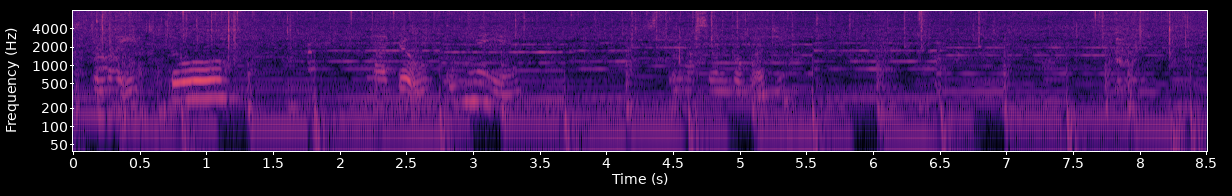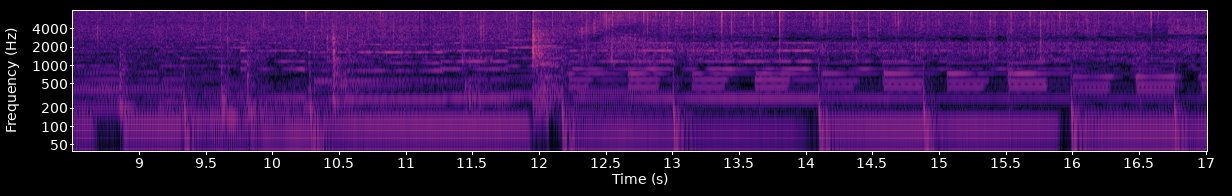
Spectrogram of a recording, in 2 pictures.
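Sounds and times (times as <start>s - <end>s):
onions sizzling in oil: 0.0s - 17.0s
metal spatula scraping pan: 7.7s - 8.2s.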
